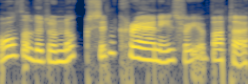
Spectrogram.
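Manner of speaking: put-on high-pitched old English lady voice. The speaker performs a line in an old English woman voice. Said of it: "Some like old English woman".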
